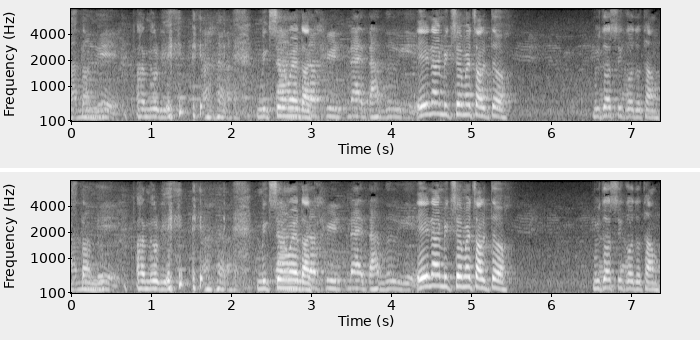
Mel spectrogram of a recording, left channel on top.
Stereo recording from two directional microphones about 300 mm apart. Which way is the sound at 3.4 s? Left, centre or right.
Right.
